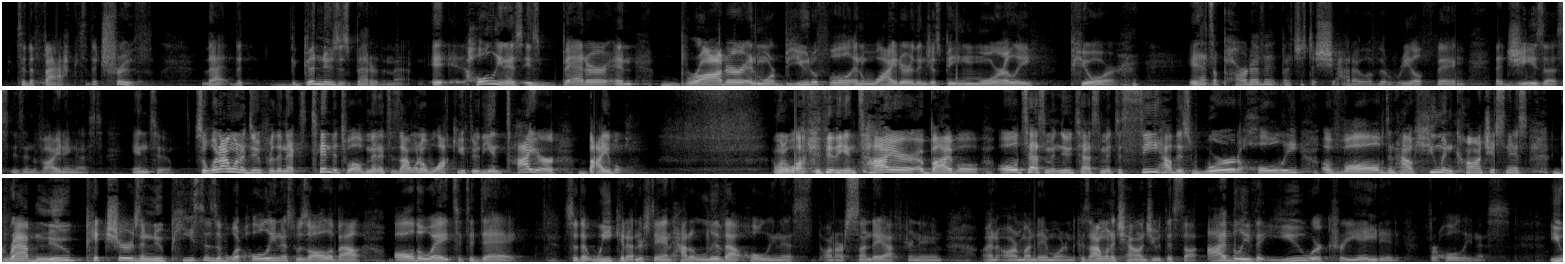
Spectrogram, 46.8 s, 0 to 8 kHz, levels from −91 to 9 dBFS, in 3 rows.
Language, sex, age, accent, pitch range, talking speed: English, male, 30-49, American, 125-185 Hz, 195 wpm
